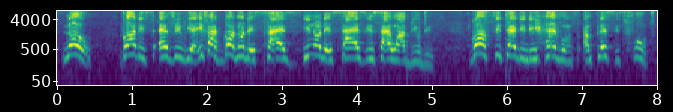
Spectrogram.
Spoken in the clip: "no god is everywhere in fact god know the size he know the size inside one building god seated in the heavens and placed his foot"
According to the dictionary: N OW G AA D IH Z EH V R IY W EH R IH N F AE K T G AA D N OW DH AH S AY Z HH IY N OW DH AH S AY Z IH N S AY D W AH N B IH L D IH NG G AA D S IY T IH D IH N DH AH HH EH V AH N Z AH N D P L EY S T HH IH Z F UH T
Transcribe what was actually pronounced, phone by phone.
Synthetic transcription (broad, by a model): N OW G AA D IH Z EH V R IY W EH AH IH F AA T G AA D N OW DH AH S AY Z HH IY N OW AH S AY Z IH N S AY D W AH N B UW D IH G AA D S IY T IH D IH N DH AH HH EH V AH N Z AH N P L EY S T HH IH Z F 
